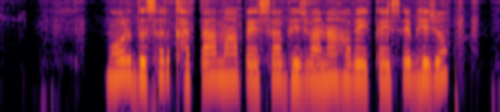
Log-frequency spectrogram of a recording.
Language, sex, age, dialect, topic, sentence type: Chhattisgarhi, female, 25-30, Eastern, banking, question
